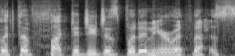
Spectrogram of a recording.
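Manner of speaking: mock-terrified animal voice. Telling how the chickens reacted to a new puppy, acting out terrified chickens. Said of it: "They were terrified".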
